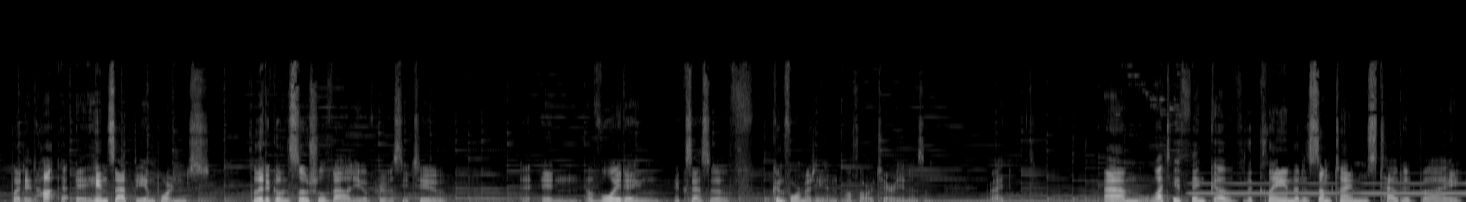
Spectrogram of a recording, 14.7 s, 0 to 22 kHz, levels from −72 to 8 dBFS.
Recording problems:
background music; noticeable; throughout; 15 dB below the speech

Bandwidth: 15 kHz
